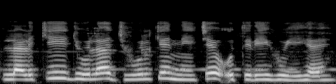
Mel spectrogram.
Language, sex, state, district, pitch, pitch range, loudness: Hindi, female, Uttar Pradesh, Hamirpur, 225 Hz, 220-260 Hz, -15 LUFS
